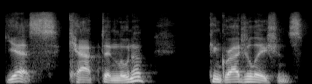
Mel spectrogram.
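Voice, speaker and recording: A man acting a calm, benevolent space admiral with a husky voice and a reassuring manner in an audio drama. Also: fairly low pitch. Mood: reassuring, congratulatory. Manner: measured, reassuring.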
